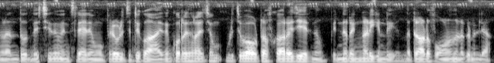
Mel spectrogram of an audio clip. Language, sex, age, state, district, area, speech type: Malayalam, male, 30-45, Kerala, Palakkad, rural, spontaneous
